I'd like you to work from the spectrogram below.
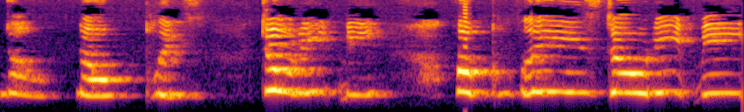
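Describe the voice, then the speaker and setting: A woman's cartoonish character voice, raised and projected. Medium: puppet. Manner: pleading.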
